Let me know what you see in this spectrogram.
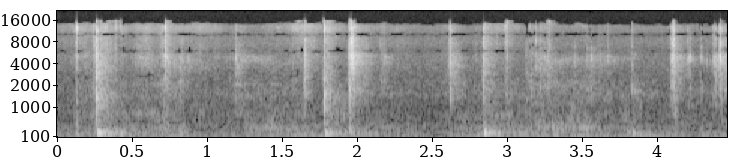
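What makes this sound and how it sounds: A small solid white bar soap cube, held in the fingers, has slices cut off with a utility knife. Soft crisp scraping and clicking cuts come in an uneven series, with a few louder low thuds among quieter ticks. The sounds are dry and short, with a dull body and faint bright edges.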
